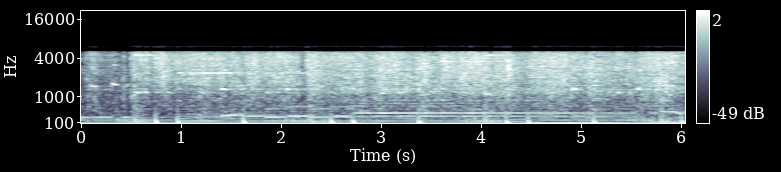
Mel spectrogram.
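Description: Background music with bass notes and a steady beat, over a steady hiss of hands rubbing shampoo lather into wet hair that starts about half a second in.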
